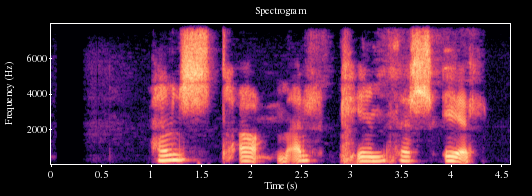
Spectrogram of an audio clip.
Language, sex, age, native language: Icelandic, male, 7, Icelandic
